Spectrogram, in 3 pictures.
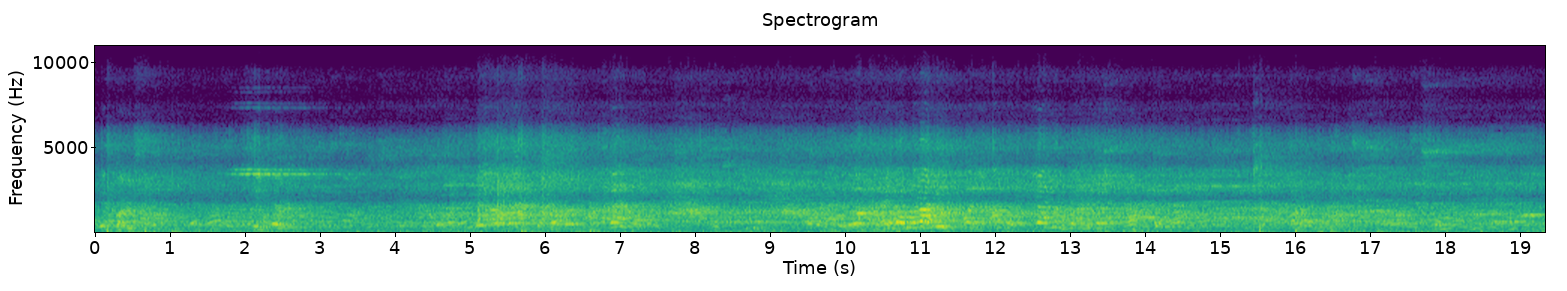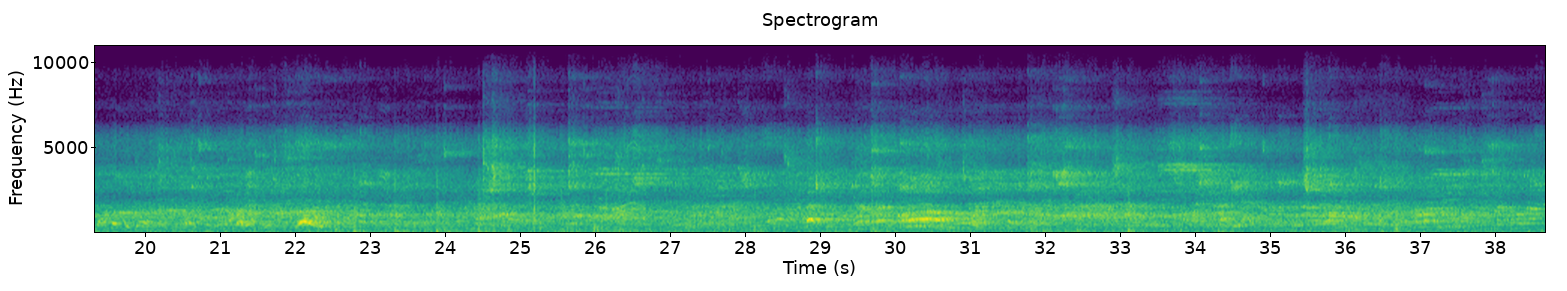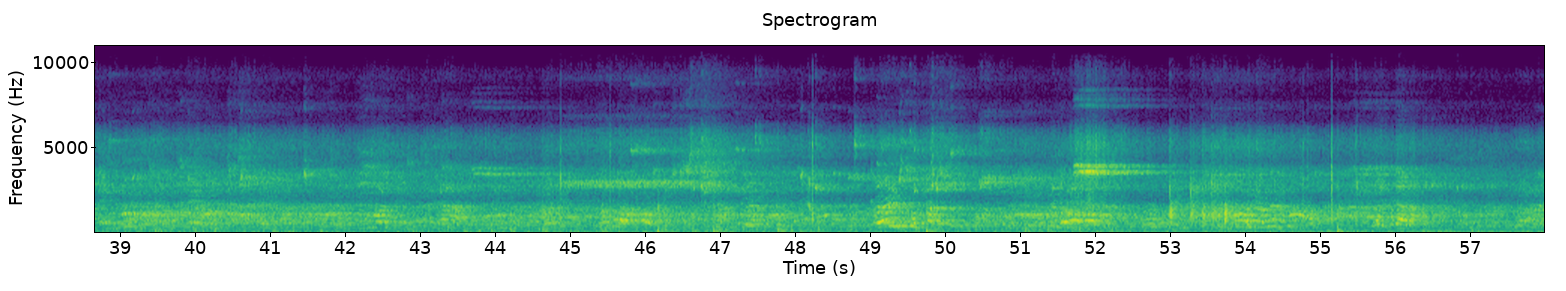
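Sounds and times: players and spectators voices: 0.0 - 57.9
basketball bouncing on court: 22.4 - 30.0, 43.6 - 51.2, 55.0 - 55.6.

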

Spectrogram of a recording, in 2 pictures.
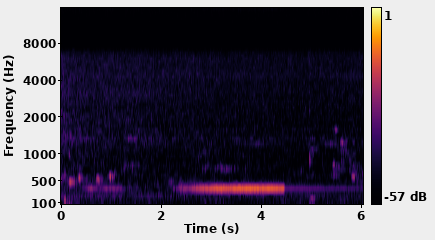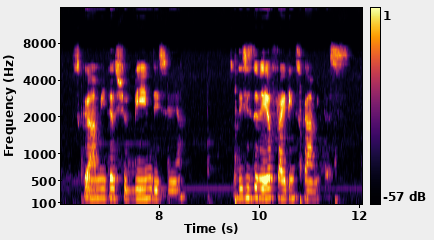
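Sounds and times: steady single-pitched tone: 2.4 - 5.1.

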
